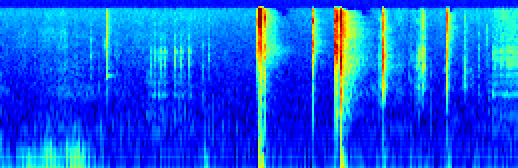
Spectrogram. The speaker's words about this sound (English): Hold on, let me let me let me get a let me get a second uh... refreshment. You want to cough over the can crack.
